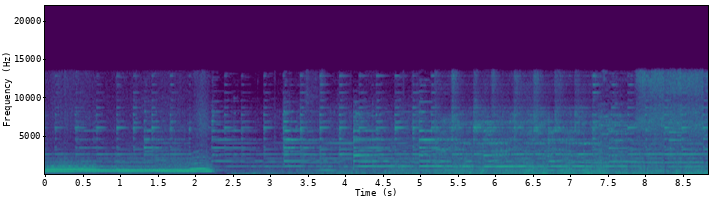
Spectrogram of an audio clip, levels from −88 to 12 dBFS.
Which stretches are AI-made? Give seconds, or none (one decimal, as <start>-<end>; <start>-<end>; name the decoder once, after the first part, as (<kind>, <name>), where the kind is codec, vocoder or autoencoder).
5.2-7.3 (codec, DAC)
